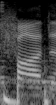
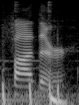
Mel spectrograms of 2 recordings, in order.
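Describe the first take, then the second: First: The final R sound is silent. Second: The final R sound is clearly pronounced. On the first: The speaker calls it right. "father and mother is a silent R" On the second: The speaker calls it wrong. "they would pronounce it as father, mother with the R"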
